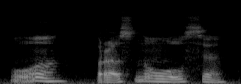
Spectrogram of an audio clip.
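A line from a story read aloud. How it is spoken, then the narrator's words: Groaning. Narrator (Russian): простонал 417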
